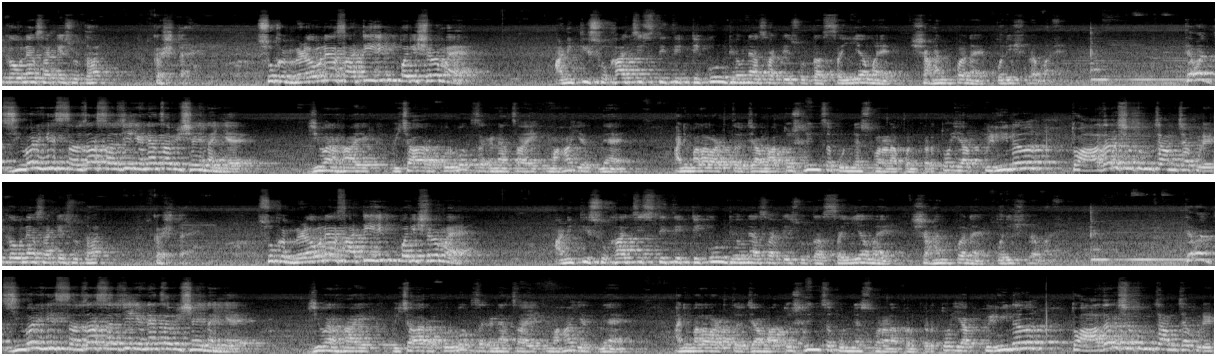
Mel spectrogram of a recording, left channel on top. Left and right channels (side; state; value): both; normal; correlation 0.50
